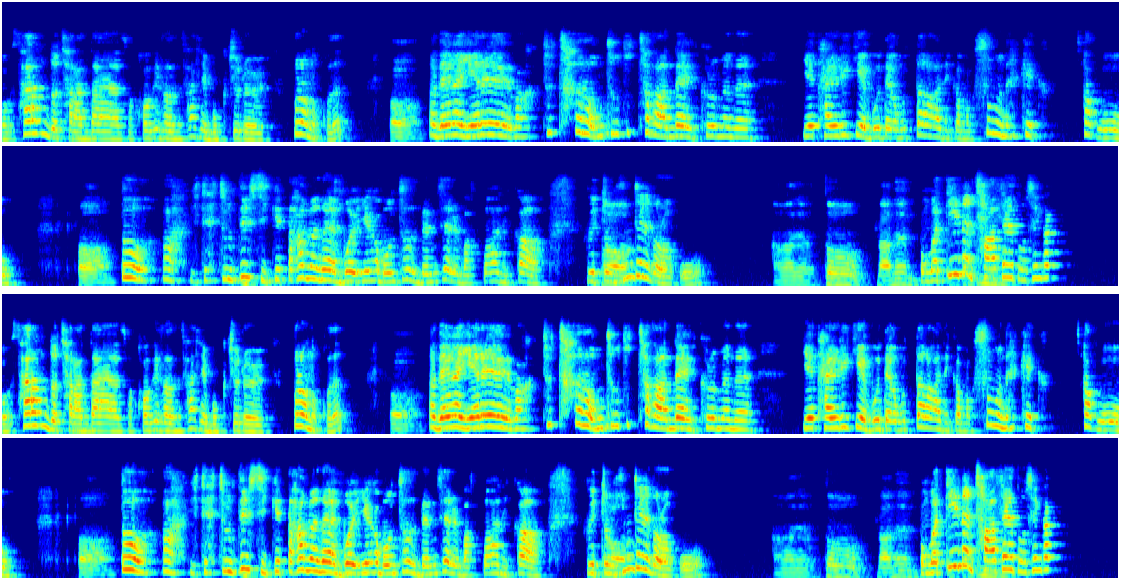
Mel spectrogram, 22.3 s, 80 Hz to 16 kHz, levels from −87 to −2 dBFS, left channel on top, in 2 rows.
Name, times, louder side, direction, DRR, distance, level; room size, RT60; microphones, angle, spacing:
voice 1, 0.0-2.6 2.9-3.4 4.3-7.5 8.0-10.4 10.8-11.3 12.4-18.2 20.4-21.7, right 4 dB, 40° right, 0.4 m, -30 dB
voice 2, 3.9-4.2 11.9-12.3 13.6-13.7 17.2-17.5 18.9-20.4 20.8-21.2, left 2 dB, 50° left, 0.6 m, -39 dB
5.1 x 2.0 x 3.2 m
head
